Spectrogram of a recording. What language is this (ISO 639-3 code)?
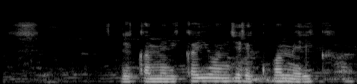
kin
